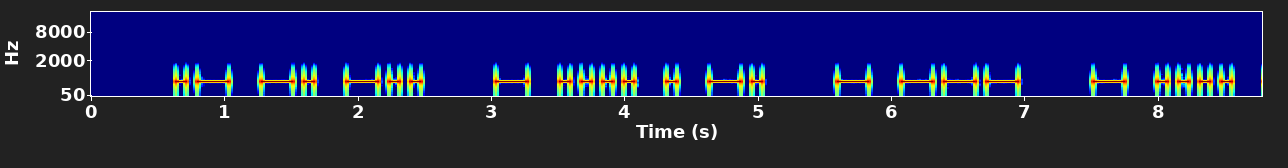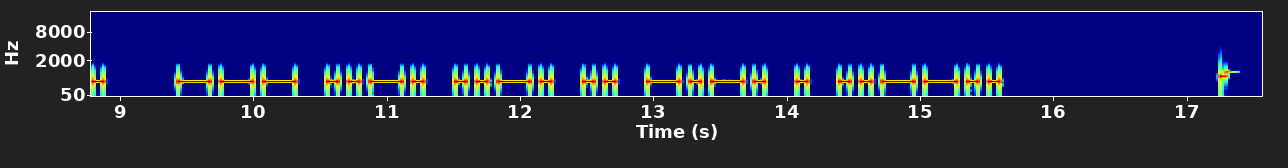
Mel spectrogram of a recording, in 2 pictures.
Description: Morse code, heard as a keyed tone, about 15 wpm, 700 Hz. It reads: AND THEN TO THE OFFICE?
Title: Sentences from Top 1000 Words 15wpm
